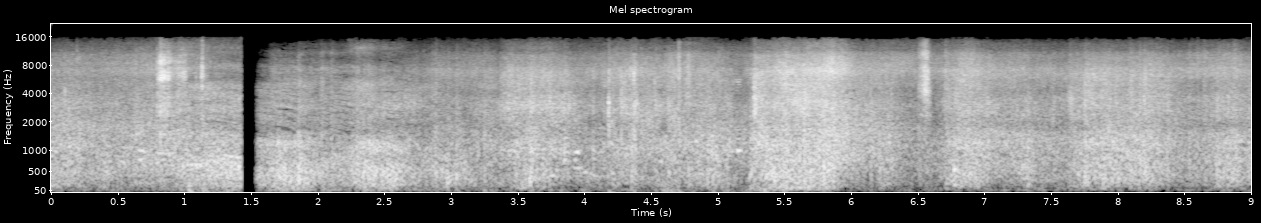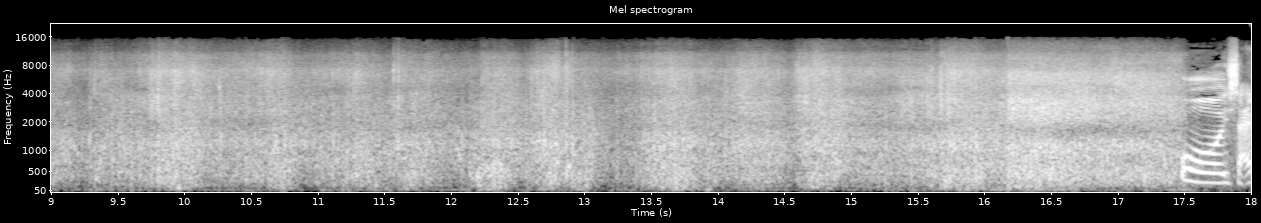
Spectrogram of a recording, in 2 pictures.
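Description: Small waves breaking and washing up a sandy beach, surging and fading every few seconds, with wind buffeting the microphone.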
